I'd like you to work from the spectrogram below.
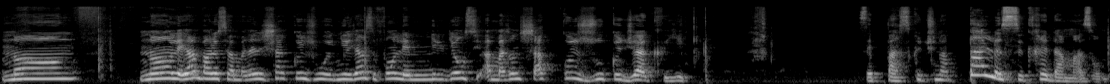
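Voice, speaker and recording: With a slightly high voice and a moderate pace, a business coach talks informally on a live stream and replies to comments from viewers. She repeats herself for emphasis, laughs a lot, and mixes English words into what she says.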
